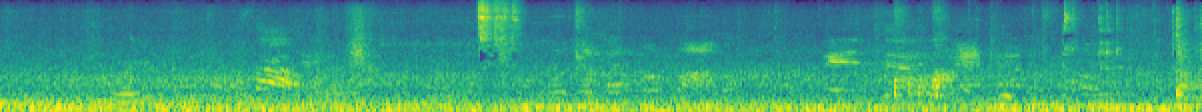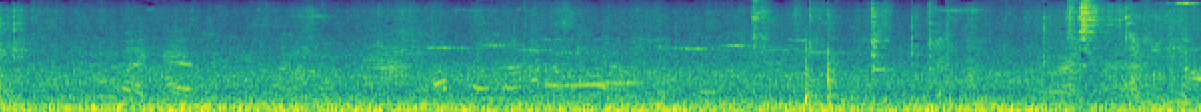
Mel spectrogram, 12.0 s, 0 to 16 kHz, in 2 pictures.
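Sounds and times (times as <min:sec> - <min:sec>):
street traffic rumble: 0:00.0 - 0:12.0
faint voices: 0:02.6 - 0:12.0.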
